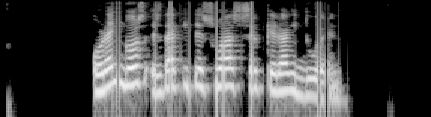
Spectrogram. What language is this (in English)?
Basque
